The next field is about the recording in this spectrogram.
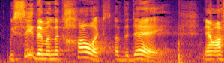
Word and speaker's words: collect: We pronounce it collect in the Episcopal Church for reasons that I have never fully understood, but I imagine find their roots in our love of all things British.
